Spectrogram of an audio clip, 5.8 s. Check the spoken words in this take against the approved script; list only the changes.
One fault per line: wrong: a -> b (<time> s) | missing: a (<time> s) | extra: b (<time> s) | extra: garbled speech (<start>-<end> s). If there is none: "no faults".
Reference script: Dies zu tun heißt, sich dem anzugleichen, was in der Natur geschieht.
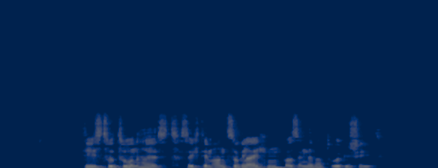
no faults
